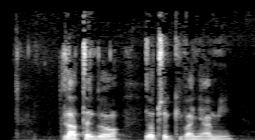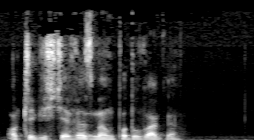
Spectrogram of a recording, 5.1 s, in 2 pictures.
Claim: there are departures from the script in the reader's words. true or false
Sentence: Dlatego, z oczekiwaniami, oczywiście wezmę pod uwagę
false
